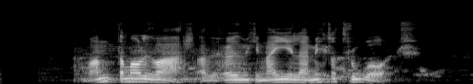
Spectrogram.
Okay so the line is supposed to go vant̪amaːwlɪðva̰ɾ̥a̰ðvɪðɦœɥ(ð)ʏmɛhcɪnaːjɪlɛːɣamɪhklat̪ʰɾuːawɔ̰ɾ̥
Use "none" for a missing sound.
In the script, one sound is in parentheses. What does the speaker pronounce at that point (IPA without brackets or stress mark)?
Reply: ð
